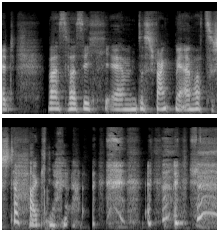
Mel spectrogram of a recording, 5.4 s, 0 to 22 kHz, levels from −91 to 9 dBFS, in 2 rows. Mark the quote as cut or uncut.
uncut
